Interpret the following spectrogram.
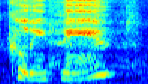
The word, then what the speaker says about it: Khaleesi's: So the name of your business is Khaleesi's, right? Am I pronouncing it correct right now? Yes, the name is Khaleesi's.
